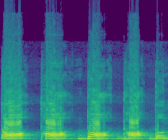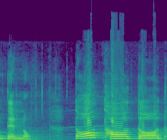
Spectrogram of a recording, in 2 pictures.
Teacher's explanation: যখনই আমরা উচ্চারণ করছি আমাদের জীবটা আমাদের দাঁতে স্পর্শ করছে দেখো আমাদের জীবটা গিয়ে আমাদের দাঁতে স্পর্শ করছে তবেই কিন্তু আমরা এই পুরো লাইনটাকে উচ্চারণ করতে পারছি তাই এটাকে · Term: দন্তবর্ণ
